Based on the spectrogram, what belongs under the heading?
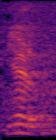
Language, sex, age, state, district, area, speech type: Kannada, male, 45-60, Karnataka, Udupi, rural, read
